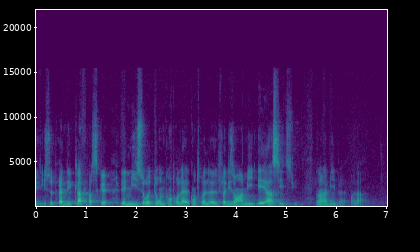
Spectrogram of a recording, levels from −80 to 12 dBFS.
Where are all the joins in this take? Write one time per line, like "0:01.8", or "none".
0:03.1
0:05.6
